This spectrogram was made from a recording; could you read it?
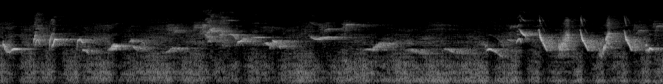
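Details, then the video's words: Bird singing nonstop after bathing at night, used as a stimulus for birds slow to sing; lively mixed whistles and fast chattering trills, ending in a dense burst of rapid high chirps. "Perangsang Burung Malas Bunyi || Habis Mandi Malam Langsung Cor Dor"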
